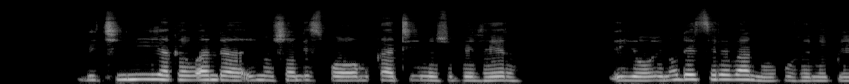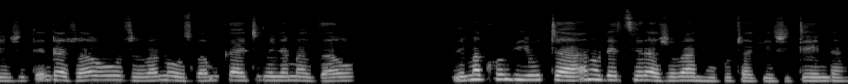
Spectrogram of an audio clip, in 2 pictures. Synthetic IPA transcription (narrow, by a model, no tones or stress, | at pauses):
ɓit͡ʃinijakawandaino̞ʃandiswaomukatʰine̞ʐibʱe̞ɮe̞ːɾa | ijo̞ino̞ɗe̞t͡se̞ɾeʋan̤ukuve̞ne̞keʐite̞ndaʐaʋo̞ʐeʋano̞zwamukatime̞ɲamad͡zaʋo̞ | ne̞makʰombijutaːno̞ɗe̞t͡se̞ɾaʐe̞ʋan̤ukut͡ʂaɡʱe̞ʐite̞ːnda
